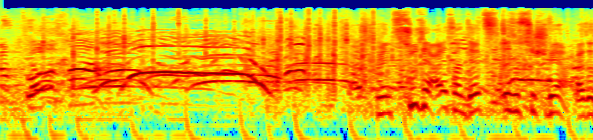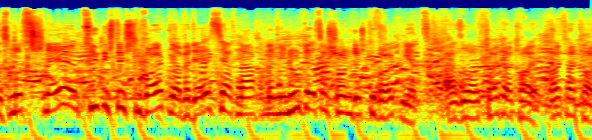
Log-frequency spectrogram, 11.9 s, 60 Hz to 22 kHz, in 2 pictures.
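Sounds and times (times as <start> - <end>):
students clapping: 0.0 - 6.4
school students cheering and whooping at a helium balloon launch: 0.2 - 6.7
speech: 3.8 - 11.8.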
